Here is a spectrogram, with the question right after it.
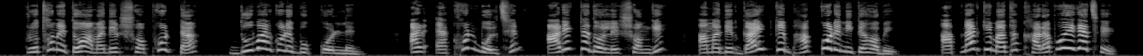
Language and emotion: Bengali, angry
